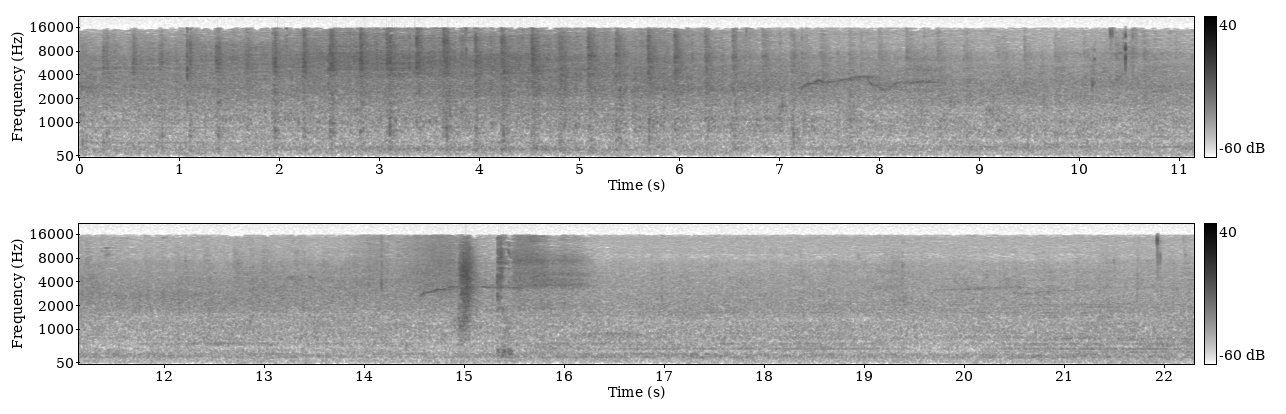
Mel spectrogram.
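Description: Harness horses trot past in the distance, hooves beating faintly.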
